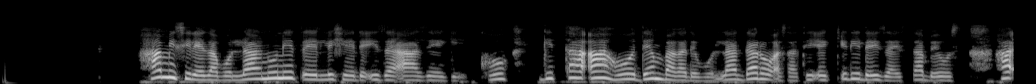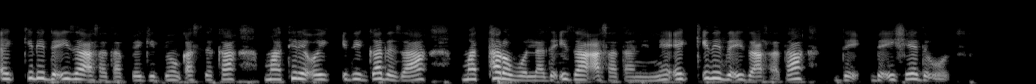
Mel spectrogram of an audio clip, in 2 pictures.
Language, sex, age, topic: Gamo, female, 18-24, agriculture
